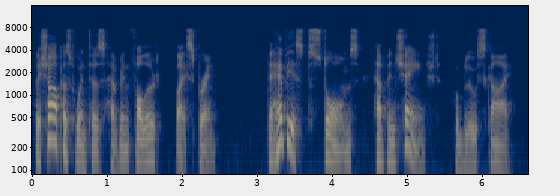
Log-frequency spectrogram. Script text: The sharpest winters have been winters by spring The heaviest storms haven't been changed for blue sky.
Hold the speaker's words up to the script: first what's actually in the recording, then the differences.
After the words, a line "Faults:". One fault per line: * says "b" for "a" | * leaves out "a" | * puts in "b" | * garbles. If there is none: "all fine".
The sharpest winters have been followed by spring The heaviest storms have been changed for blue sky.
Faults:
* says "followed" for "winters"
* says "have" for "haven't"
